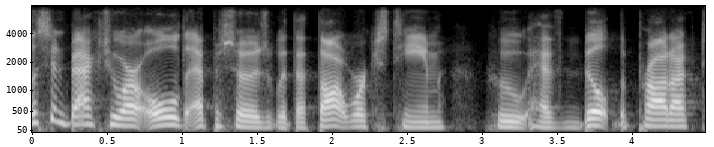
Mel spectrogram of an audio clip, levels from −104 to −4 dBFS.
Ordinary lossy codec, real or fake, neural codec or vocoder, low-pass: Opus, 24 kbps; real; none; 7.2 kHz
